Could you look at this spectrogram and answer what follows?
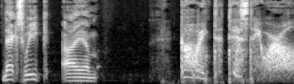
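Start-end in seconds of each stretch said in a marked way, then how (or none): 2.2-3.7 hushed whisper, spoken to one side. On a podcast, keeping the kids in bed from hearing: whispering. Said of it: "sorry, I'm whispering".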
